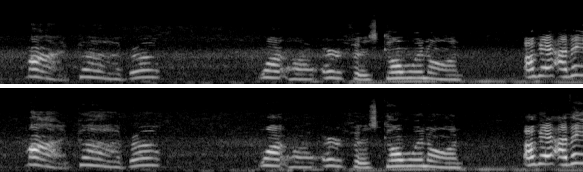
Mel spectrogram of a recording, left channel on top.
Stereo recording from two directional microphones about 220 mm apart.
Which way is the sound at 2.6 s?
20° right (ahead or behind).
